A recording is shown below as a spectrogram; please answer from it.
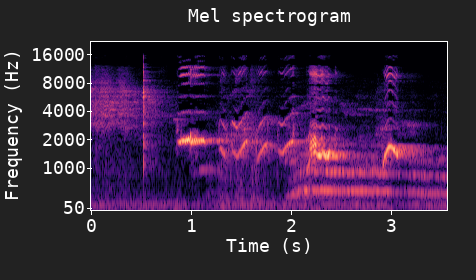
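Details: White-rumped shama in competitive song: a click, then a series of rising and falling slurred whistles layered with a lower steady whistle, ending in an upward flourish.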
